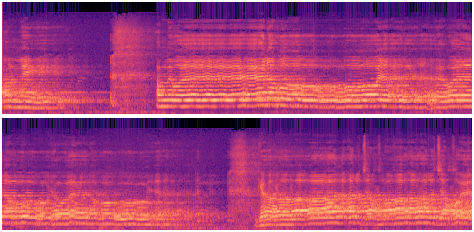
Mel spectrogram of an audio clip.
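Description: A man chants a mournful lament into microphones, with reverb.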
